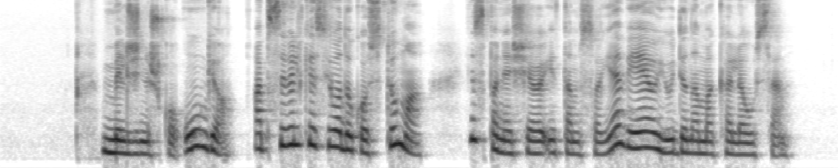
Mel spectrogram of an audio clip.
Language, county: Lithuanian, Vilnius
